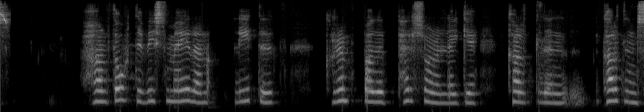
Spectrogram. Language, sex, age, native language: Icelandic, female, 12, Icelandic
